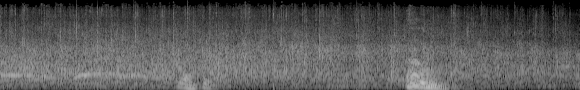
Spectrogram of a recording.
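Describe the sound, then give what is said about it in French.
A lecture audience gives an ovation: dense, steady applause that holds at an even level throughout, with a couple of brief voices rising out of it. “Bon, avec une telle ovation, j'ai l'impression que tout le jour, c'est la leçon inaugurale.”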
